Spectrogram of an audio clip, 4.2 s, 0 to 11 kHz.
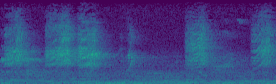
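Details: Male Japanese sparrowhawk in a park's mixed woodland on 10 May 2021, having caught prey and calling the female, who does not come; harsh, high, noisy bursts come in pairs and singles with short gaps.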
